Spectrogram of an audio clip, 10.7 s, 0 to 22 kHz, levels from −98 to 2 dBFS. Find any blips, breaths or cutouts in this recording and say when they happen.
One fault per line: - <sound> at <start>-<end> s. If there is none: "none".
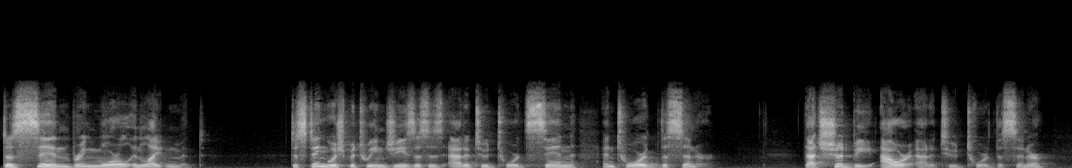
none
